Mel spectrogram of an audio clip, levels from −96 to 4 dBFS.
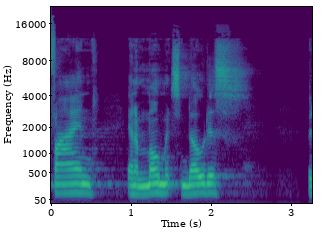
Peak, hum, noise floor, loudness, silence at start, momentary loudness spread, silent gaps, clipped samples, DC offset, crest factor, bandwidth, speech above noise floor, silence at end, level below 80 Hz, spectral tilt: -20 dBFS; none; -83 dBFS; -33 LUFS; 0 s; 13 LU; none; under 0.1%; under 0.1%; 16 dB; 16 kHz; 50 dB; 0 s; -90 dBFS; -4 dB/octave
